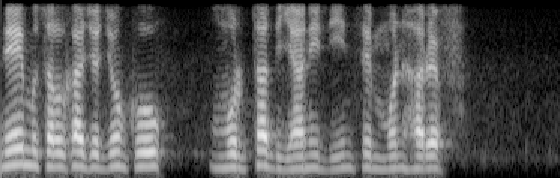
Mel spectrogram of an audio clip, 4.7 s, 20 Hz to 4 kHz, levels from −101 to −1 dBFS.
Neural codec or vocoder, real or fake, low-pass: codec, 16 kHz in and 24 kHz out, 1 kbps, XY-Tokenizer; fake; 3.6 kHz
